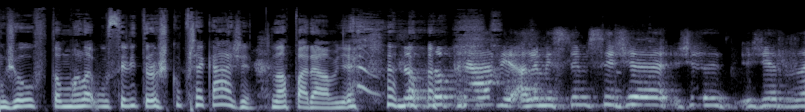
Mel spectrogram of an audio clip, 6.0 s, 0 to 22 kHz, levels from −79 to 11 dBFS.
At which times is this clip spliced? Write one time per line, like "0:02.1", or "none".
none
